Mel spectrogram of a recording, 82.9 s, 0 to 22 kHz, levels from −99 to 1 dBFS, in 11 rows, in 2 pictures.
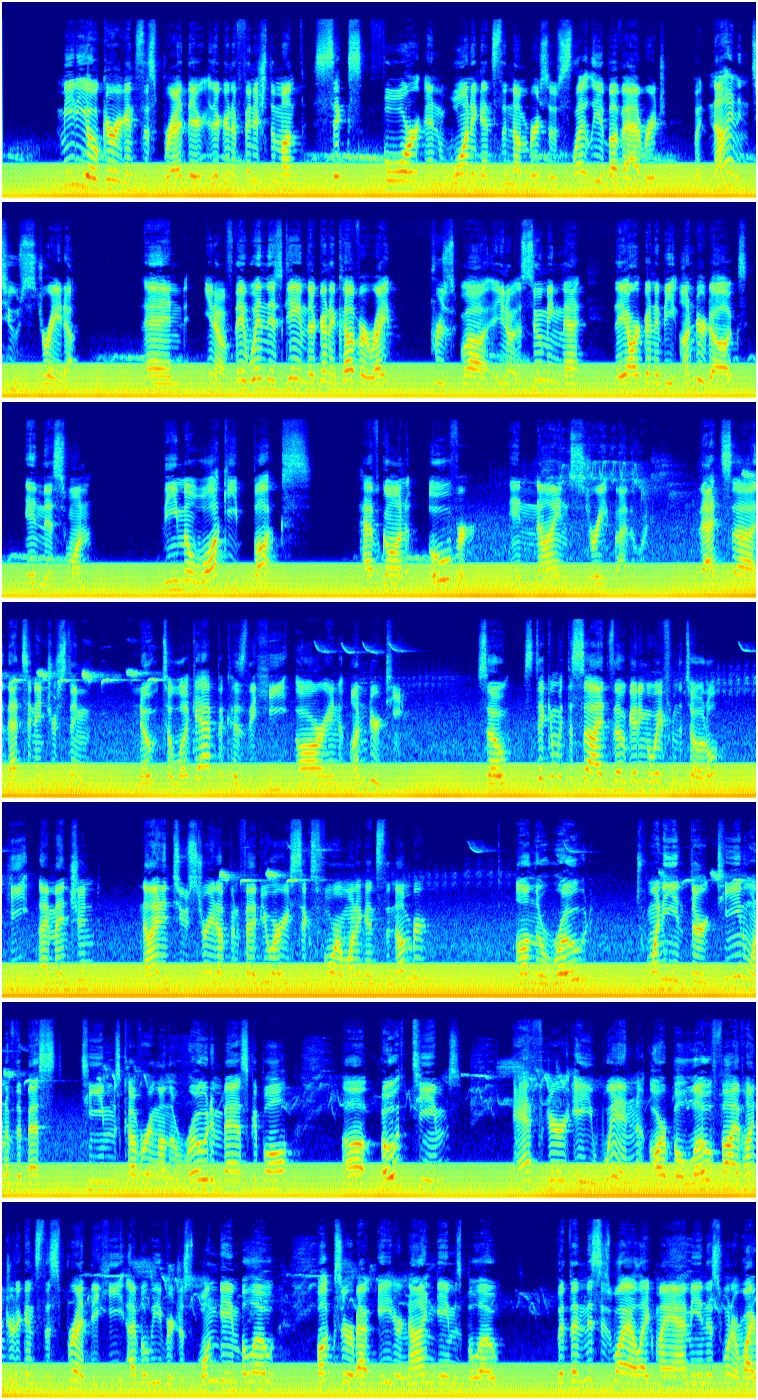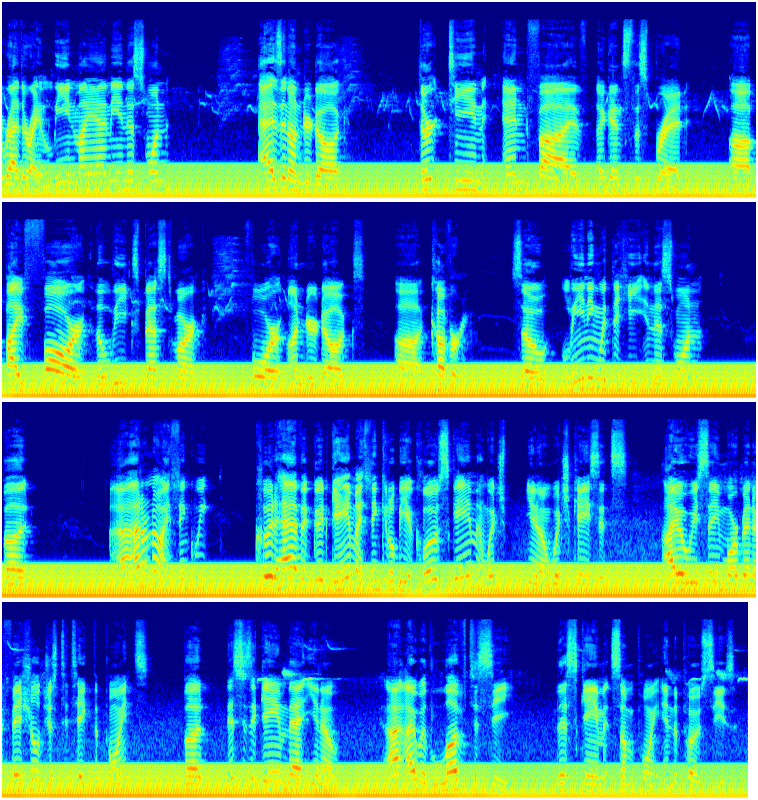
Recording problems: electrical hum; loud; throughout; 60 Hz, 5 dB below the speech
animal sounds; faint; throughout; 20 dB below the speech

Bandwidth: 15 kHz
